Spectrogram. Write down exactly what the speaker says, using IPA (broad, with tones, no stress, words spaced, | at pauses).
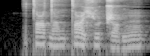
tˤæ˦dˤæ̃˧ntˤæ˦˨ɕu˧ ʈ͡ʂɒ˨ɡõ˧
